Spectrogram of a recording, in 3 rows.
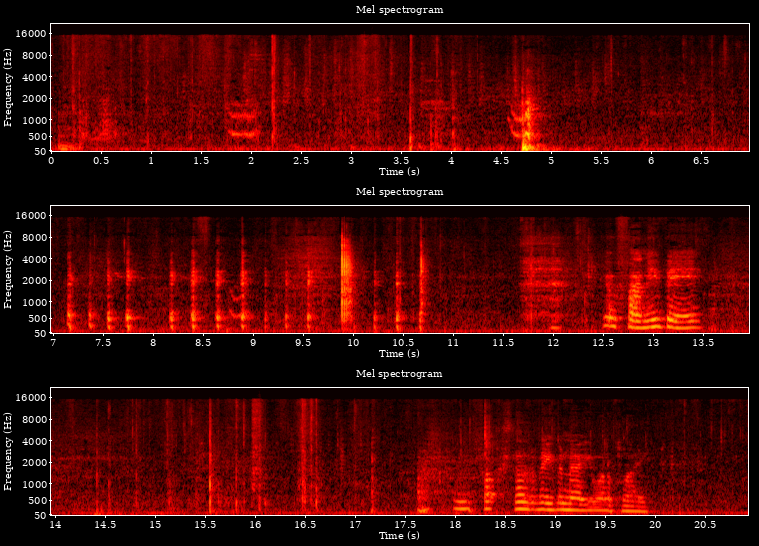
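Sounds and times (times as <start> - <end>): kittens squeaking: 1.7 - 2.2.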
